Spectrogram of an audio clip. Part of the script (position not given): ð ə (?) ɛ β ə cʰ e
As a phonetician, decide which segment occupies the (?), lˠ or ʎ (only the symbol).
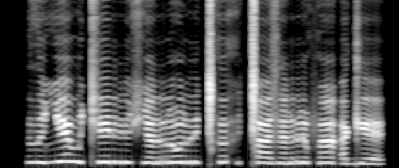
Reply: ʎ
